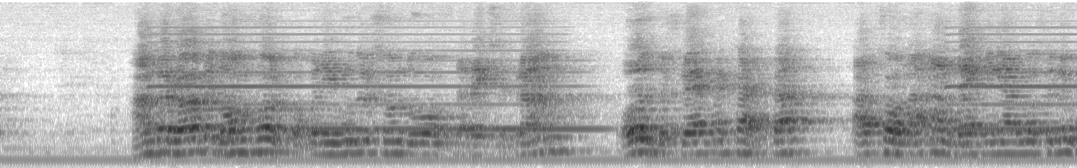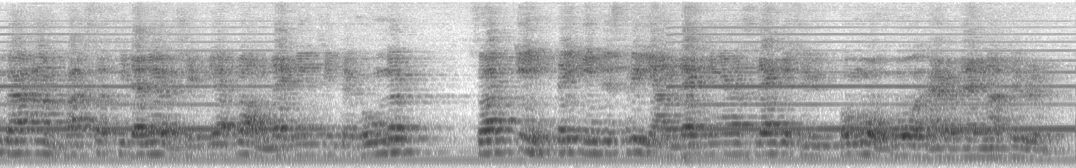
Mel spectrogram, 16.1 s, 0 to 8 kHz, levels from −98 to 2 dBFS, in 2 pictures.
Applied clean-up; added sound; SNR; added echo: none; Wind instrument, woodwind instrument; 10 dB; reverberation time 0.7 s.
